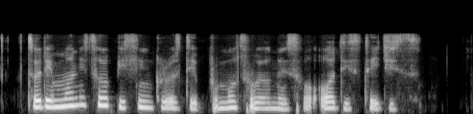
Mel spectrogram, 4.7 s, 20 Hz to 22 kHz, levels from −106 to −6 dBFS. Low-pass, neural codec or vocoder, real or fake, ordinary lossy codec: 7.2 kHz; codec, 16 kHz, 4.8 kbps, FACodec; fake; none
